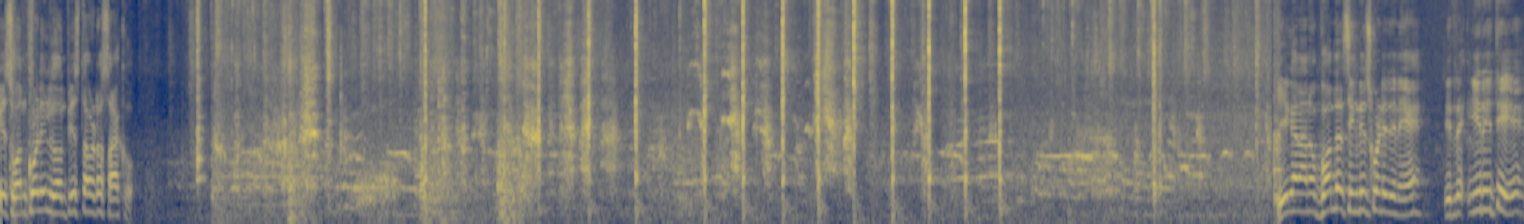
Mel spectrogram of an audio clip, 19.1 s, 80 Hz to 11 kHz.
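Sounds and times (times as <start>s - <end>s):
chickens clucking: 0.0s - 19.0s
cleaver chopping on wooden block: 6.7s - 8.1s, 8.8s - 12.7s.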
